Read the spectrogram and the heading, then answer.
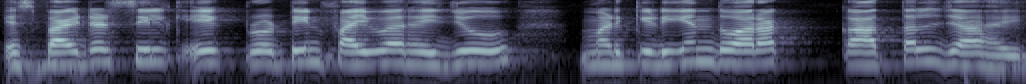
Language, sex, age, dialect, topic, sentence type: Magahi, female, 31-35, Western, agriculture, statement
